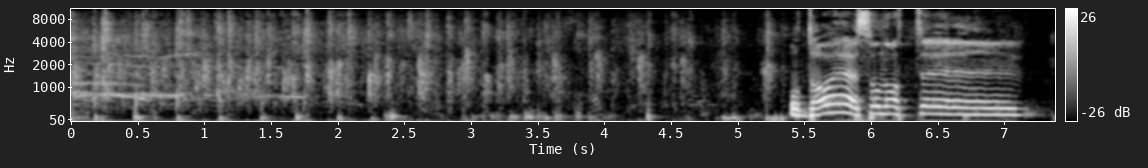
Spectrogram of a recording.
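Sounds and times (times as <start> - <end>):
whistle or cheer: 0.0 - 1.8
crowd applauding in a room: 0.0 - 7.3
speech: 5.4 - 7.2.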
